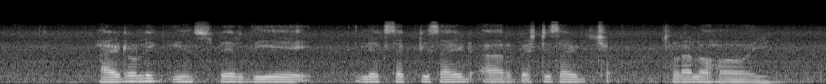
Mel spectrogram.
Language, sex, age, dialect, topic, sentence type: Bengali, male, 18-24, Jharkhandi, agriculture, statement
